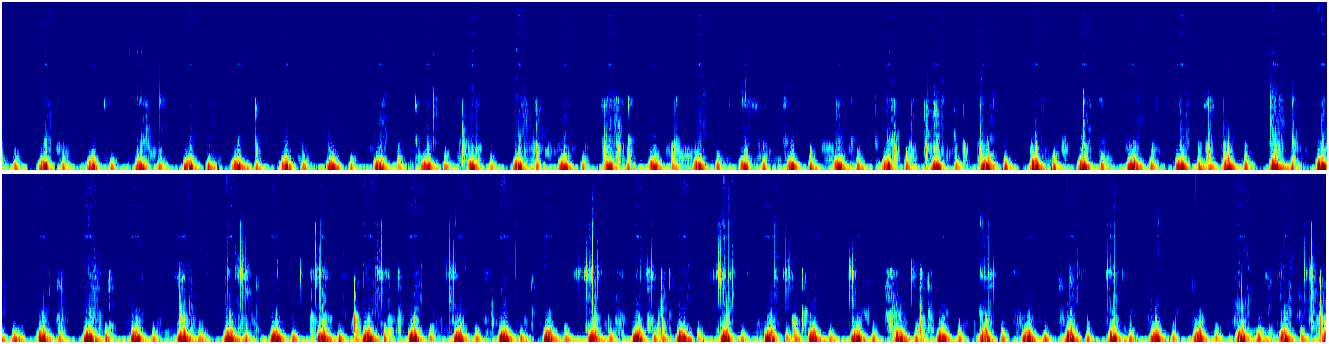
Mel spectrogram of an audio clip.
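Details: Fast, regular low heart thumps recorded live during an ECG exercise stress test: normal heart sounds sped up by exercise.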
